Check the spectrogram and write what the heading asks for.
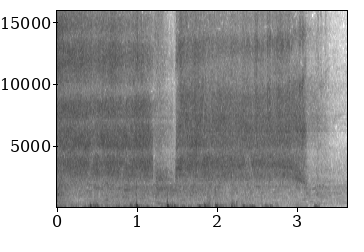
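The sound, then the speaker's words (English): Loud, steady hiss of bear spray blasting from a canister, with a brief pause partway through before it cuts off abruptly, soft low thuds sounding underneath. “If a bear comes sneak up on you, how many of you just grabbing that spray?”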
